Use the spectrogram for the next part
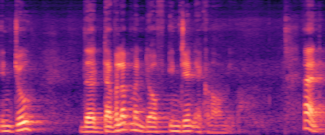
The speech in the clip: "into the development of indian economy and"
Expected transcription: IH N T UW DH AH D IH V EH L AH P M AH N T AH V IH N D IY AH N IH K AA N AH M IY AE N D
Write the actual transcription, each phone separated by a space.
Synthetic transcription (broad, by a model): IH N T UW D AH D IH V EH L AH P M AH N T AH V IH N D IY AH N IH K AA N AH M IY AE N D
